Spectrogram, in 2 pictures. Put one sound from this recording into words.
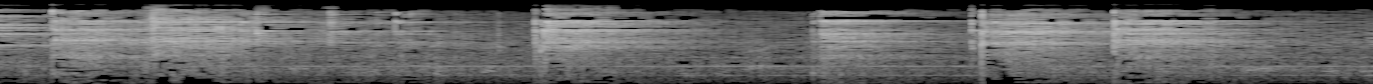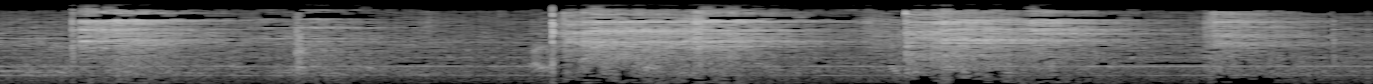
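Horseshoes clang against steel stakes and ring out in a large echoing hall.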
